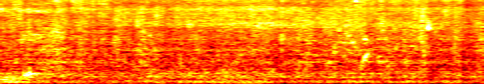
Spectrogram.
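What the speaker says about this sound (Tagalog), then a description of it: "Ilagay ang tubig." Water poured into a cooking pot while making tilapia pochero, a steady broadband splashing and filling sound that runs evenly and fairly close throughout.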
